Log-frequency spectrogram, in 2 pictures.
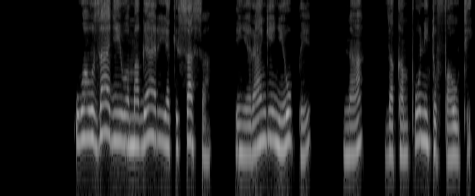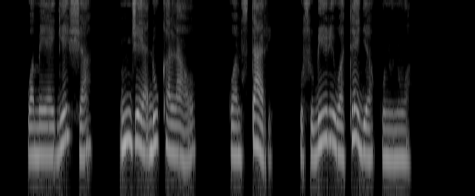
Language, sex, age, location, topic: Swahili, female, 25-35, Dar es Salaam, finance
